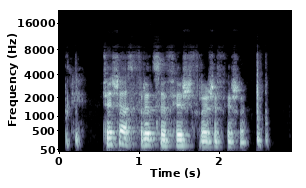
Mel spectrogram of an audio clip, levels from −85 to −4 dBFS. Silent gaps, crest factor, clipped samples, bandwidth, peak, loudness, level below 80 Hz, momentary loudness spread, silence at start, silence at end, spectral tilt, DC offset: none; 16 dB; under 0.1%; 9 kHz; -2 dBFS; -16 LUFS; -58 dBFS; 15 LU; 0.1 s; 0.3 s; -4.5 dB/octave; under 0.1%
